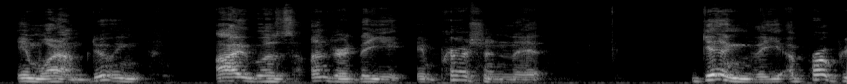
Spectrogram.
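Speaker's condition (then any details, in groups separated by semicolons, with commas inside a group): Brain injury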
